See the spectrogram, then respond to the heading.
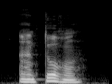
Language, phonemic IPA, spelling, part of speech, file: French, /tɔ.ʁɑ̃/, torrent, noun, Fr-torrent.ogg
- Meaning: a torrent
